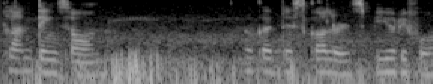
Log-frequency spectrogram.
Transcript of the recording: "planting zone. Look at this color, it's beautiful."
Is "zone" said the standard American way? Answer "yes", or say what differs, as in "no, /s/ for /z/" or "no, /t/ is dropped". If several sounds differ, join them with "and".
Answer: no, /s/ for /z/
